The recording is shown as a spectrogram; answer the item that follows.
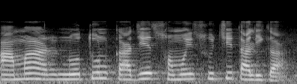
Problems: constant background noise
